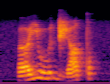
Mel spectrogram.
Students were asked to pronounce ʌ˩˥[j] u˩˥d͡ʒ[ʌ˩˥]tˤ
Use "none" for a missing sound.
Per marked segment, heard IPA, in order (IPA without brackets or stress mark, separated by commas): j, ʌ˩˥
